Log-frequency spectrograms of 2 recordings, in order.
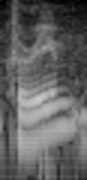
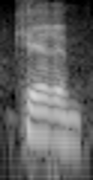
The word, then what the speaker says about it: Kerem: We almost switch her name to, instead of Ayala Kerem, to Karim, but I mean Kerem. That's the right pronunciation.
